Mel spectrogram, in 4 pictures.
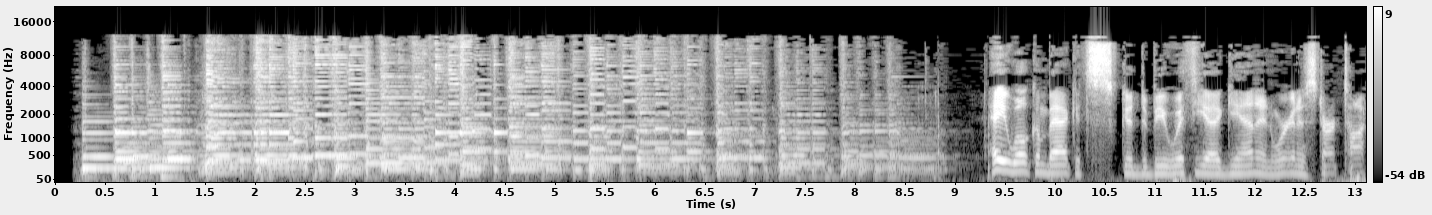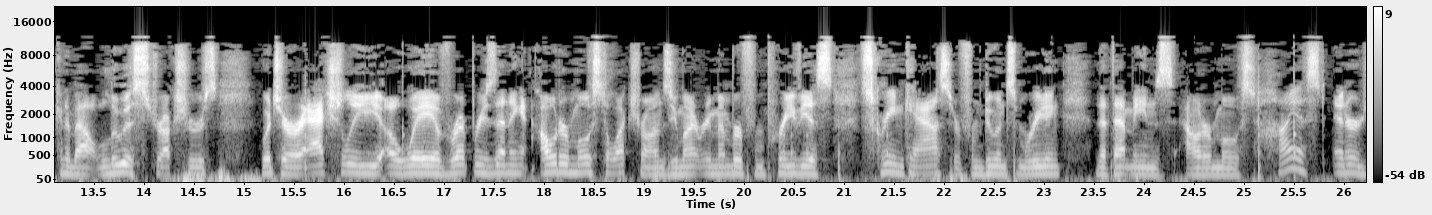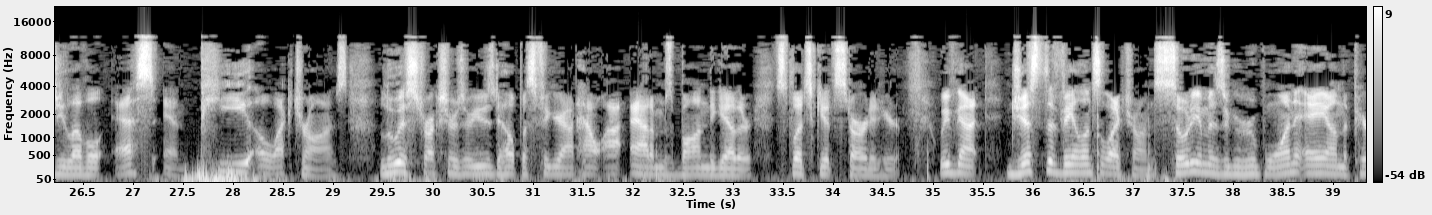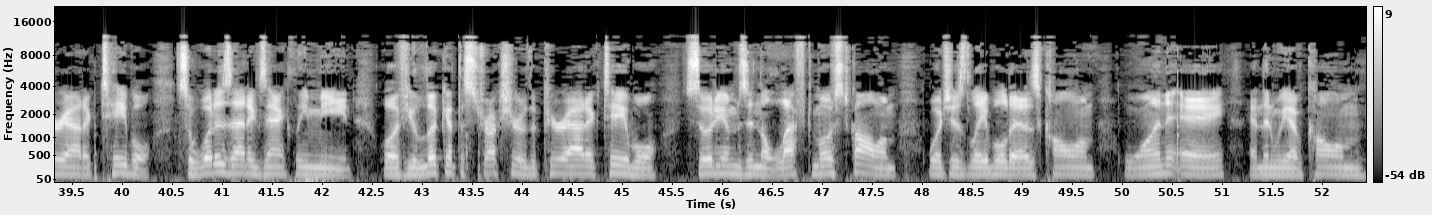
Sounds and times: Mandolin: 0.3s - 9.0s.

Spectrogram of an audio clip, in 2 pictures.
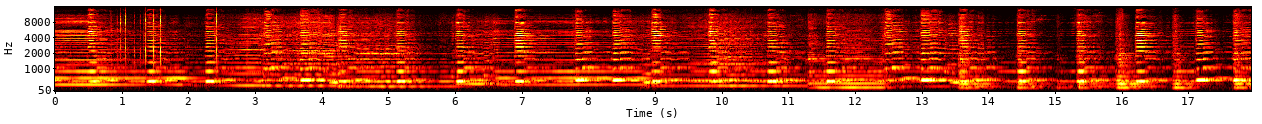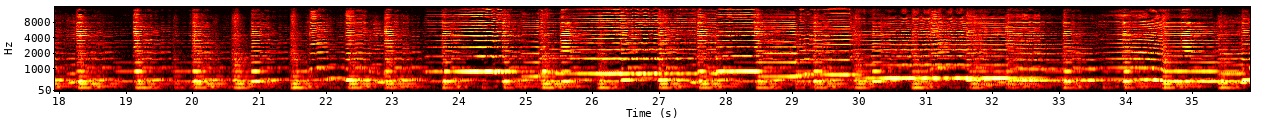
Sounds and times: Violin, fiddle: 0.0s - 35.8s.

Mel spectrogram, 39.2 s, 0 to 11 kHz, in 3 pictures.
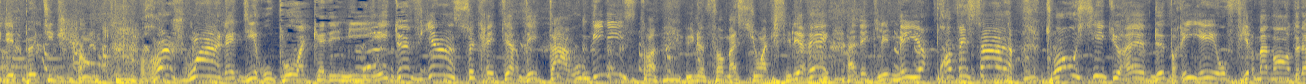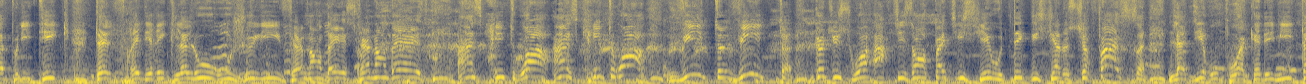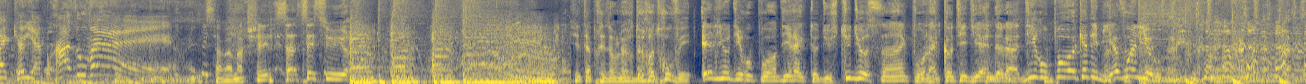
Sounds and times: Speech: 0.0s - 29.8s, 31.8s - 38.0s
Music: 0.0s - 32.0s, 35.8s - 39.1s.

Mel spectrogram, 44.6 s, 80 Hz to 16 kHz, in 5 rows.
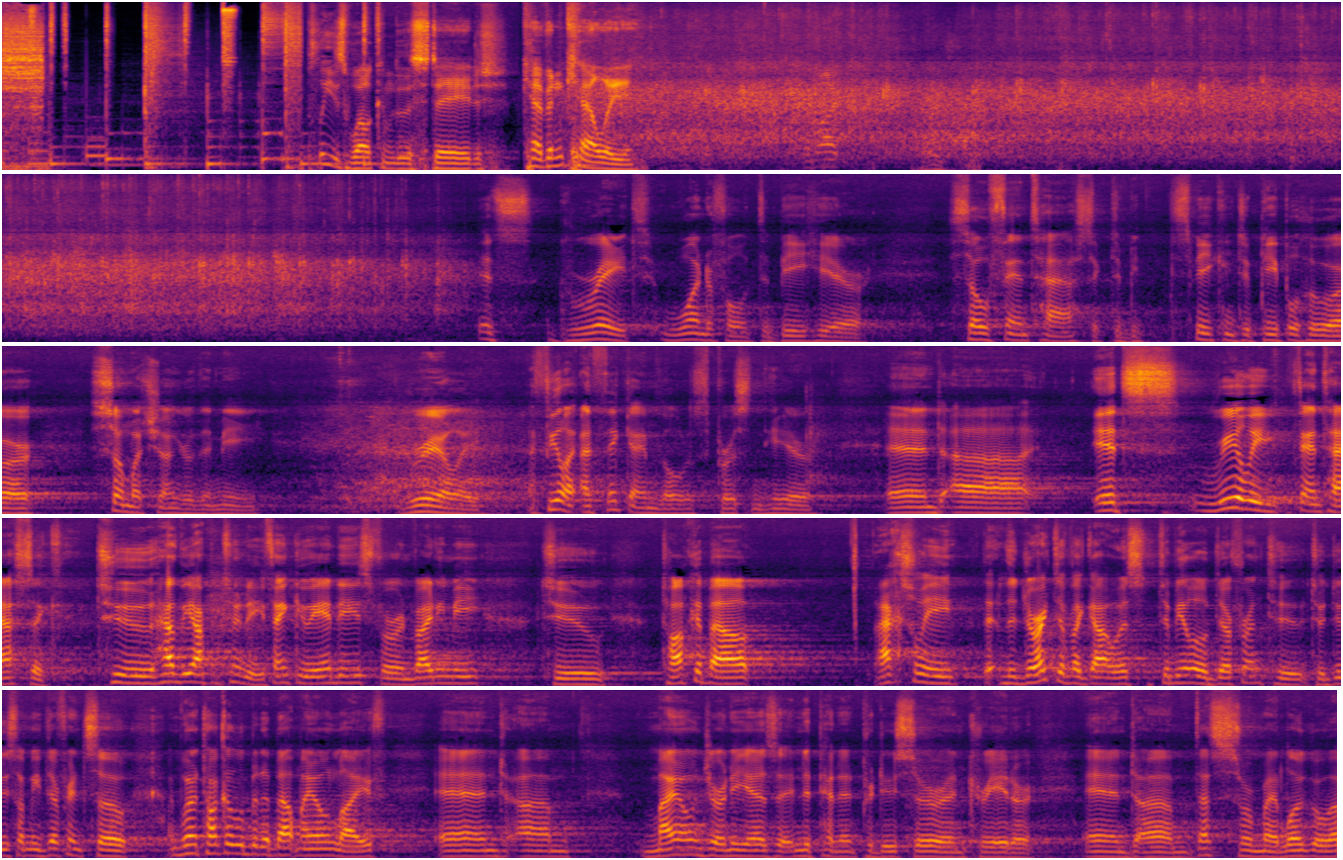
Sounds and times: Speech: 2.0s - 4.3s, 12.1s - 14.7s, 15.3s - 19.6s, 20.5s - 31.9s, 32.5s - 44.6s.

